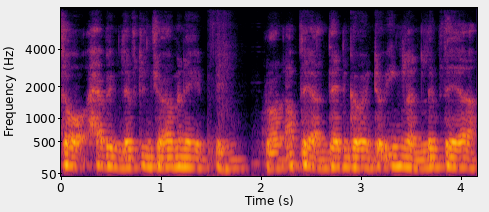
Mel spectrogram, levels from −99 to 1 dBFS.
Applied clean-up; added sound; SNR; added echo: neural separator model SepFormer DNS4.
